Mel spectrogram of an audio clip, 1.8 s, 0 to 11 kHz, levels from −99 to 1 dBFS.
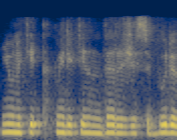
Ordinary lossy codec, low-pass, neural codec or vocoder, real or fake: AAC, 48 kbps; 7.2 kHz; codec, 16 kHz, 2 kbps, X-Codec, HuBERT features, trained on LibriSpeech; fake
